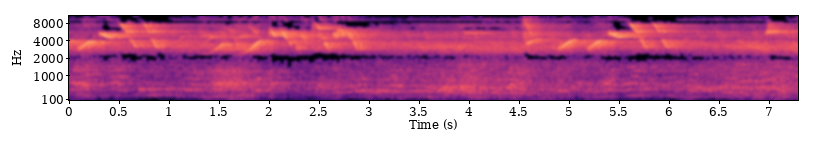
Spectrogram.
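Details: Bahia double-collared seedeater singing in a singing-circle test, bright whistled phrases of quick rising and falling slurs repeated in bursts, over a steady background hiss with faint murmuring voices.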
